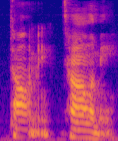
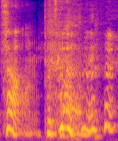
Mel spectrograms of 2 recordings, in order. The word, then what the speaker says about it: Ptolemy: Ptolemy. but with a P. The P is silent. Ptolemy.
